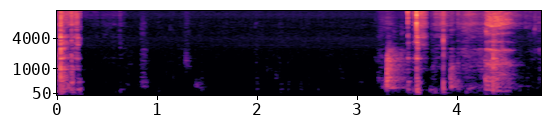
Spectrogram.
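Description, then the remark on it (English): A sharp clatter, a quiet stretch with faint scattered ticks, then a burst of clinking glass and kitchenware with a rushing, pouring sound as a glass of water is filled. “Hold on, I'm getting some water.”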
